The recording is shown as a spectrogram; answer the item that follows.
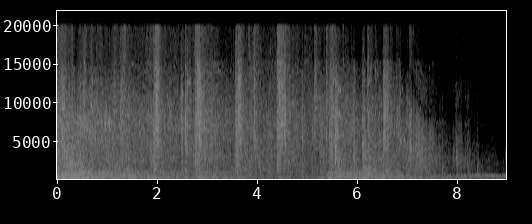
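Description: Mech weapon fire in the Phantom Brigade tactics game, a dense continuous barrage of booming shots and impacts sustained for the whole stretch at steady loudness, with no talk over it.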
